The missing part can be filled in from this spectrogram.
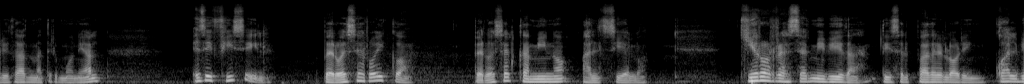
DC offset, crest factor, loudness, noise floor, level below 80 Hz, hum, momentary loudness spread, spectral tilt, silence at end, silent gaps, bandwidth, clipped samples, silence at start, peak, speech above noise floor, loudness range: under 0.1%; 20 dB; -24 LUFS; -55 dBFS; -56 dBFS; none; 11 LU; -5.5 dB/octave; 0 s; none; 18 kHz; under 0.1%; 0 s; -6 dBFS; 31 dB; 3 LU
